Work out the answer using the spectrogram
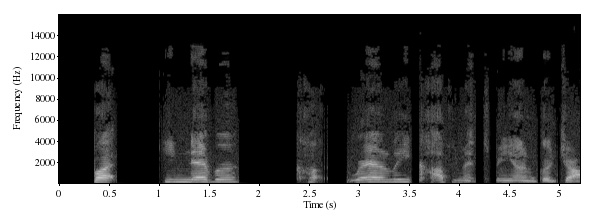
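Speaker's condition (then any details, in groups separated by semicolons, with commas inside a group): Cerebral palsy; tongue and legs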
